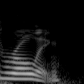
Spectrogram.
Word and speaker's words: Rowling: Now, do you pronounce that Rowling or is it Rowling? – It is Rowling.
